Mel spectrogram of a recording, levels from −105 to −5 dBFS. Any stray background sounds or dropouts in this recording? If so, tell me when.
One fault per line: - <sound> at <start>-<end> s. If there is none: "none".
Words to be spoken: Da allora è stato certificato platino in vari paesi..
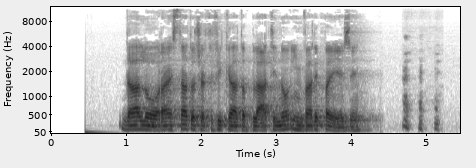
- laugh at 4.7-5.2 s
